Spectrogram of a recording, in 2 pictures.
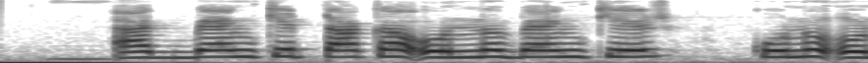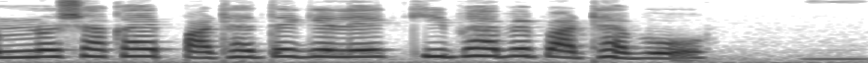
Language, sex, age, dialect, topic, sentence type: Bengali, female, 18-24, Northern/Varendri, banking, question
